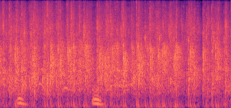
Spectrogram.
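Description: A crowd applauds steadily, many hands clapping in a dense, continuous patter that stays loud throughout, with a couple of brief low vocal murmurs underneath.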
